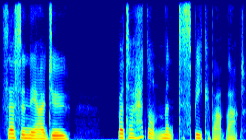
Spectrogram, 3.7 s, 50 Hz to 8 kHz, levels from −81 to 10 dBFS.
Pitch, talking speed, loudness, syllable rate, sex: 175 Hz, 195 wpm, -18 LUFS, 5.2 syllables/s, female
